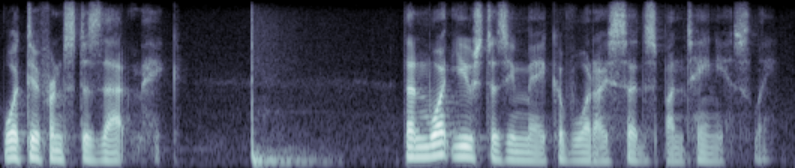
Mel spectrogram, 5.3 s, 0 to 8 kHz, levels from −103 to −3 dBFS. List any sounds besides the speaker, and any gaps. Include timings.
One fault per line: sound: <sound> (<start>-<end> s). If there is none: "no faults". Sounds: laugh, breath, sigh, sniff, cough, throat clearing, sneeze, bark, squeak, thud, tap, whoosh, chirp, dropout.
sound: thud (1.7-2.3 s)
